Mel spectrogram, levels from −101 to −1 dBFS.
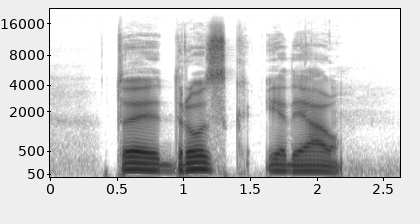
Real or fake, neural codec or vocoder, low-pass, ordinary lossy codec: real; none; 19.8 kHz; none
